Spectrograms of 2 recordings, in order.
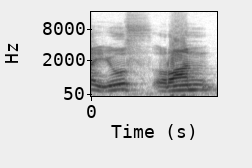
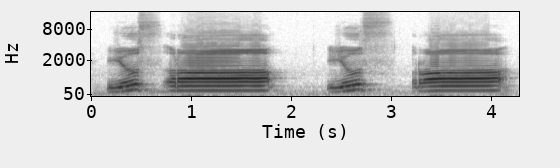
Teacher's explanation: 2 زبر کی تنوین کو ہم کیا کریں گے، گرائیں گے نہیں بلکہ الف مدہ سے بدلیں گے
